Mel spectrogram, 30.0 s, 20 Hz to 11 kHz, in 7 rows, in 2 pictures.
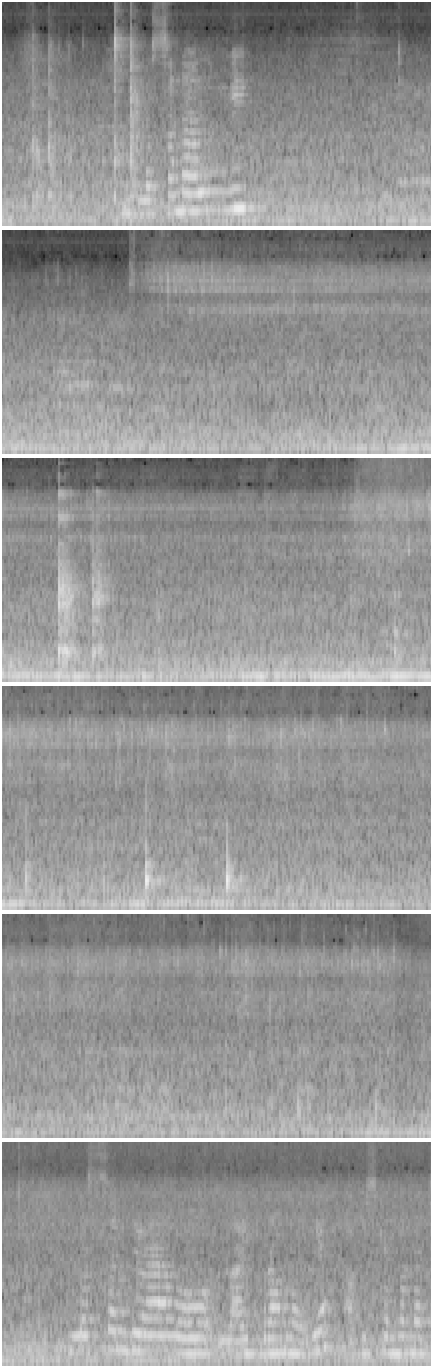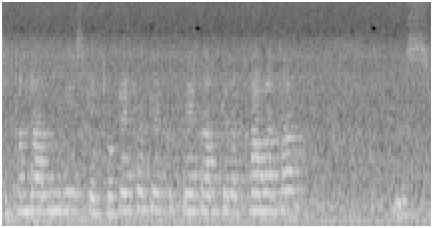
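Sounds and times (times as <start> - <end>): garlic sizzling in oil: 5.8 - 22.7.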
